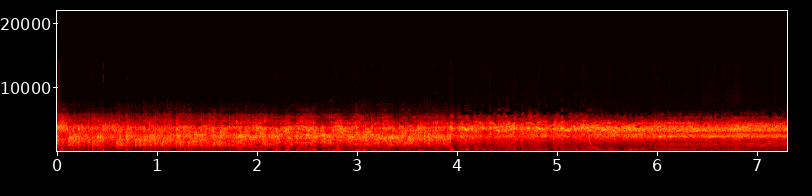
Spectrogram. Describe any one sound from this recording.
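An audience applauds loudly with dense clapping.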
